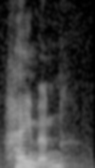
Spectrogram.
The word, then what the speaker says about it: Haman: He has a name that can be said a couple of different ways. His name is spelt H-A-M-A-N. So we have Haman, the English sort of version of it, and then we have Haman, which is the original old Hebrew way of saying it. I'm going to stick with the English pronunciation for today.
